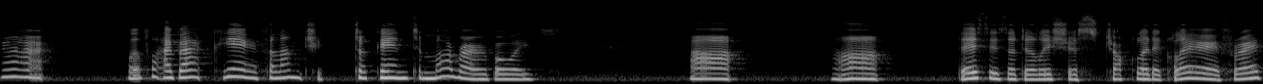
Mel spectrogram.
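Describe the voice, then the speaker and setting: A put-on character voice, female-sounding and high-pitched, at a very slow pace with long, frequent pauses. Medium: read story.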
